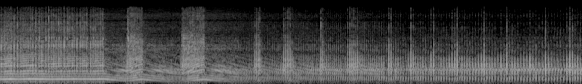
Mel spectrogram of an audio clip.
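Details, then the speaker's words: New PAW 40 TBR model diesel engine, first break-in runs on 12x5 prop with recommended break-in fuel on a vibrating clamp mount; buzzy pitch dips and recovers, then uneven popping, deliberately run rich and under-compressed, slightly warm, started easily. "We'll try rubbing it up. Once again, running rich and under compressed."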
